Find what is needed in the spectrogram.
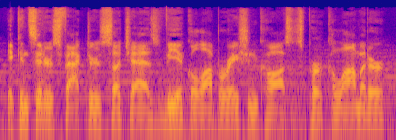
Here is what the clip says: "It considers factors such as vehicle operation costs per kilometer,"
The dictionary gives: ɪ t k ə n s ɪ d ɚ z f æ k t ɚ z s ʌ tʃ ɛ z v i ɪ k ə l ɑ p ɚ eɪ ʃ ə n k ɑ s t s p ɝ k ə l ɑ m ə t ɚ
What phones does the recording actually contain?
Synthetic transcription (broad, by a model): ɪ t k ə n s ɪ d ɚ z f æ k t ɚ z s ʌ tʃ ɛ z v i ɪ k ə l ɑ p ɚ eɪ ʃ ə n k ɑ s t s p ɝ k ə l ɑ m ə t ɚ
